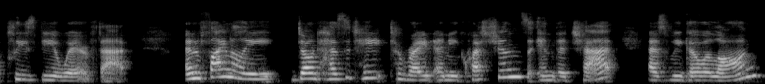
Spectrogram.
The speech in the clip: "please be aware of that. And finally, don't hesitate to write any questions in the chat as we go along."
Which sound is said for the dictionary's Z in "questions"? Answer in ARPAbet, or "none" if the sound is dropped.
Z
